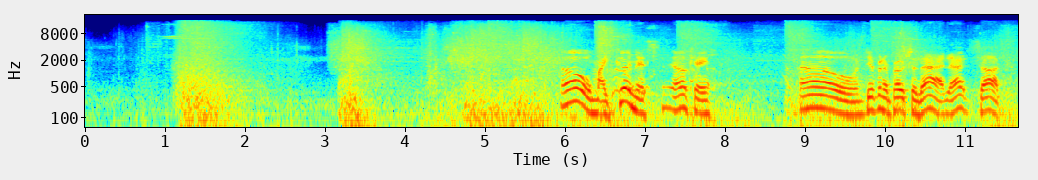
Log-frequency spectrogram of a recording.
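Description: Sword blows whoosh and clash in a fight.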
